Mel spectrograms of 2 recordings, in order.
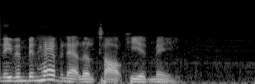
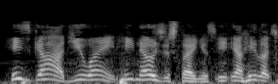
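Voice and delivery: normal talking voice

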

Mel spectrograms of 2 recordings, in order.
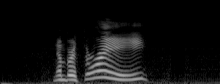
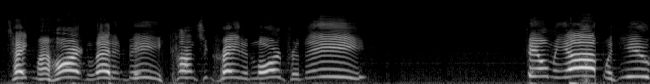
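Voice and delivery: rising, loud, pleading prayer; preacher praying at full force; impassioned prayer; 5 semitones higher, 7 dB louder than usual. Acted. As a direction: pour your heart out to God. Voiced consecrating prayer.

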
